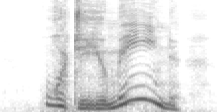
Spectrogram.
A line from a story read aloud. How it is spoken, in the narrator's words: Magnan gasped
